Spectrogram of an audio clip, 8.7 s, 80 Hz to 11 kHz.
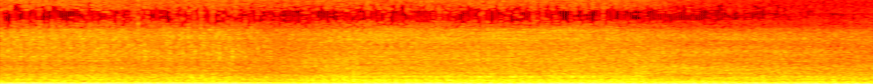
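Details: Newly rebuilt air-cooled VW 1600cc engine at its first start and break-in: even flat-four idle picking up smoothly around three seconds and staying steady, no tapping or knocking; normal running with revving.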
